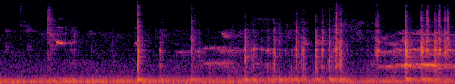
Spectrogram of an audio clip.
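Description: Plastic spoon tapping and clicking against the neck of a plastic sprayer bottle as powder is knocked in: light, irregular clicks, coming in quick runs in the second half.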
